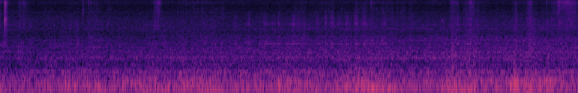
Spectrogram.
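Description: Low steady rumble of a car engine on a Chennai street as the driver shifts from second to third gear, a constant drone with slight swells and no speech.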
